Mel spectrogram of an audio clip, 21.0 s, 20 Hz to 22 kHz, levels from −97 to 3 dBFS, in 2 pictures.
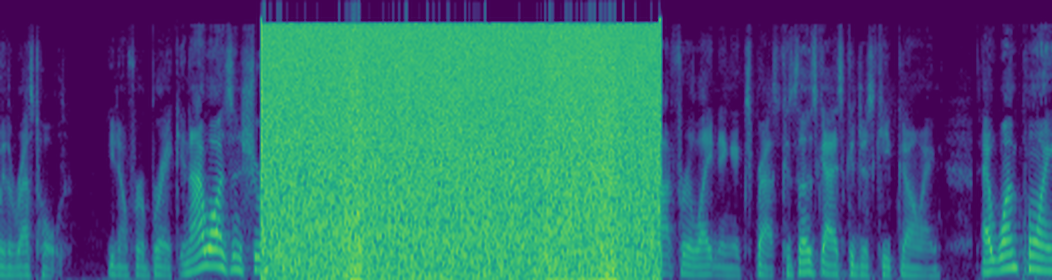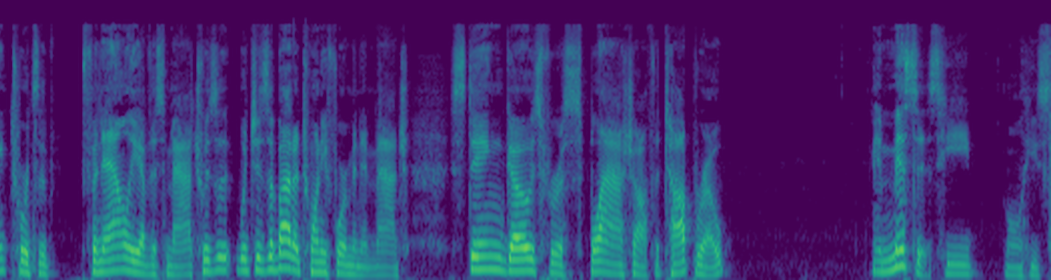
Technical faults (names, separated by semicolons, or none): samples built from the wrong bytes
